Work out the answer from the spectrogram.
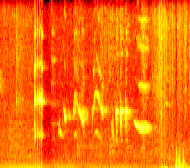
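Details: Captive-bred Asian pied starling in Klaten, Indonesia, used as a lure for silent starlings: soft warbled whistles slurring up and down, a single sharp note at the start and a rougher burst at the end, with a low hum behind.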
